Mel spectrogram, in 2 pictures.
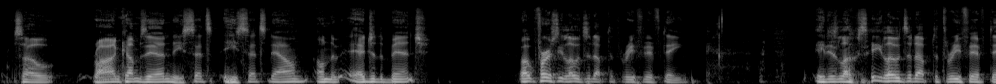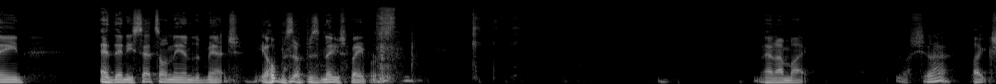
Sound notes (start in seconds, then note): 14.7 JBL chuckles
